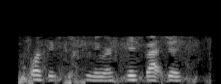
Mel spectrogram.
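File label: Police Patrol Dispatch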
